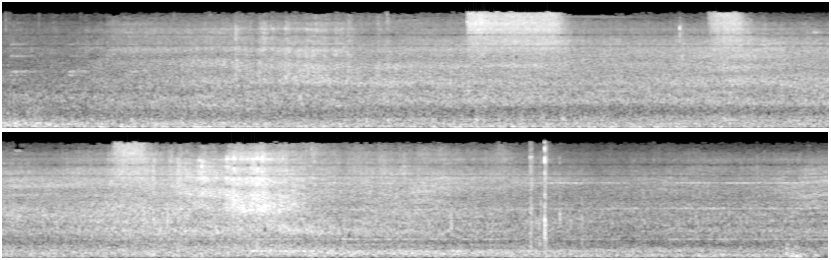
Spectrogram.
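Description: NJ Transit electric train of multilevel coaches running over an overpass bridge overhead, a steady low rumble. A hiss swells and fades about two-thirds of the way through.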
